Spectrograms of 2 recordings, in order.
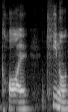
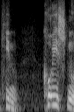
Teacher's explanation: শব্দের শুরুতে যখন আমরা উচ্চারণ করতেছি তখন সেটার উচ্চারণ হতেছে খর মতো।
